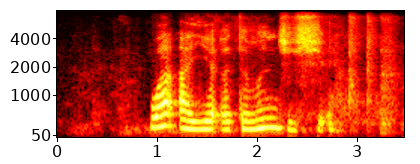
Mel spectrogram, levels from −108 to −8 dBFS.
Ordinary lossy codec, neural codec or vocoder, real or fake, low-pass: Opus, 24 kbps; none; real; 7.2 kHz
